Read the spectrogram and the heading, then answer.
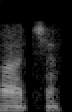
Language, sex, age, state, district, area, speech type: Marathi, male, 18-30, Maharashtra, Ratnagiri, rural, conversation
